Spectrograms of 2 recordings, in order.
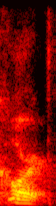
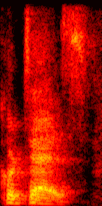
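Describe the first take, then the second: First: The name is said as one syllable. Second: The name is said as two syllables. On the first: This is how many people elsewhere say it. The speaker calls it wrong. "a lot of other people say Courts" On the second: This is how people in the South say it. The speaker calls it right. "It's actually Cortez"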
